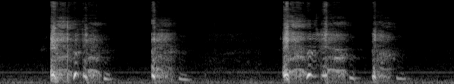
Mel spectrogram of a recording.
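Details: Person who has been sick for a long time, unable to stop coughing, trying but failing to cough anything up: two runs of wet, harsh coughs, four bursts in all.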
